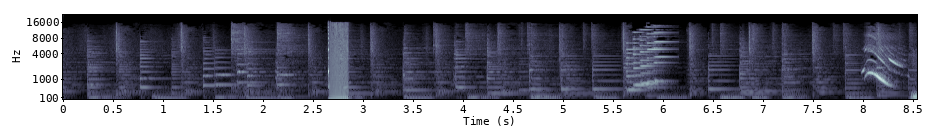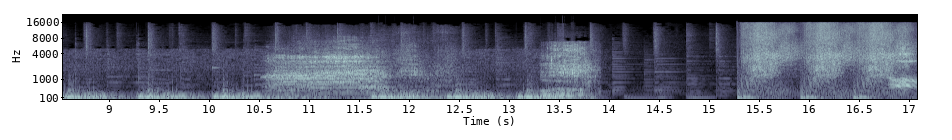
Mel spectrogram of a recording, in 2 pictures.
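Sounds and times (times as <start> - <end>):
light children's music: 0.0 - 9.3, 14.0 - 15.3
short falling whistle: 8.0 - 8.5
deep dinosaur roar: 10.4 - 12.6, 13.2 - 14.0.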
